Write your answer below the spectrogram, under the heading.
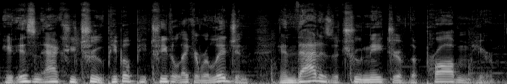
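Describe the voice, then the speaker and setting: A man speaks at a very fast pace with lively intonation and an animated tone. His voice is fairly low-pitched for a man and somewhat breathy. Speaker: conspiracy commentator. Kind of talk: casual monologue rant.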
